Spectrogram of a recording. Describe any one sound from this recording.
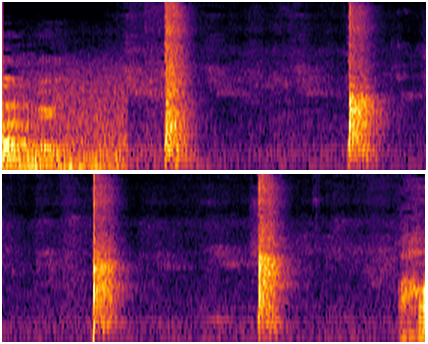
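A young man snaps his fingers several times.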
